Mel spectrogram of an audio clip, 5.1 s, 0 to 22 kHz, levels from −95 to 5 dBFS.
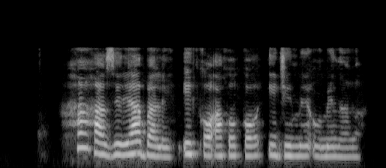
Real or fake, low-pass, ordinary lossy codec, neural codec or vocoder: fake; none; none; codec, 16 kHz, 8 kbps, FreqCodec, smaller model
